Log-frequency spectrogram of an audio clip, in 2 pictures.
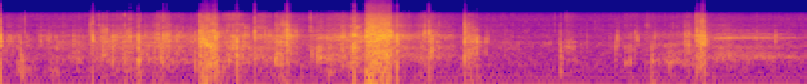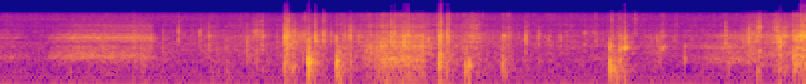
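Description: Handling noise from a hand-held camera being picked up and moved about: scattered knocks, clicks and rubbing over a steady hiss, the loudest knock a little over two seconds in. A faint, brief high tone sounds twice about five seconds in.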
